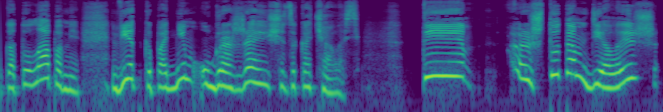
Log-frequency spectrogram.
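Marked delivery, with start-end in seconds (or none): 4.2-6.6 high, hesitant, drawn-out question; cautious. A narrator's reading. Cat to little dragon up a tree, cautious. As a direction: ask carefully, slowing down. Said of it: "осторожно спросил кот".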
